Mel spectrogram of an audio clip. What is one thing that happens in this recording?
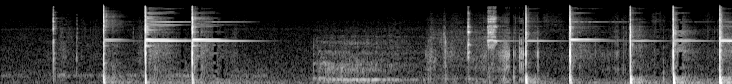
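A hammer strikes metal on an anvil, each blow ringing out.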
